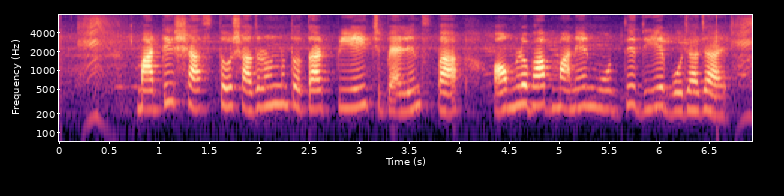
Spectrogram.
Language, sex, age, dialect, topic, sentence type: Bengali, female, 36-40, Northern/Varendri, agriculture, statement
